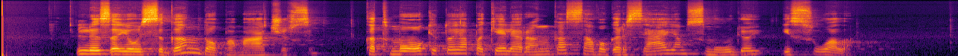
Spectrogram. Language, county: Lithuanian, Panevėžys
